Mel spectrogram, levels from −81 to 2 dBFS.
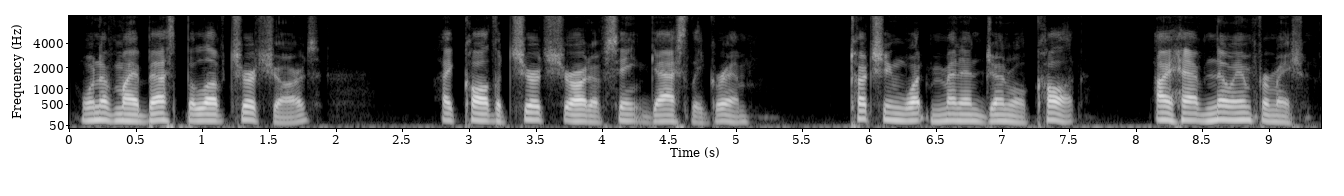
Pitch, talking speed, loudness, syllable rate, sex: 130 Hz, 160 wpm, -18 LUFS, 5.1 syllables/s, male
